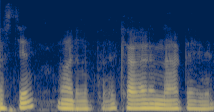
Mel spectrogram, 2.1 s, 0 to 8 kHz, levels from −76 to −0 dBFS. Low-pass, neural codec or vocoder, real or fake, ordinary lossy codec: none; codec, 16 kHz, 1.1 kbps, Voila-Tokenizer; fake; none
